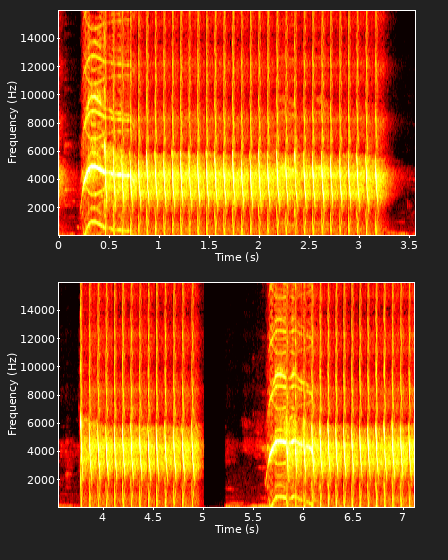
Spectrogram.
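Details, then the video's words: Bar-winged prinia singing energetically: a sharp upslurred whistle opens a long, fast, buzzy trill of rapidly repeated high notes that runs about three seconds, breaks off, resumes, then a fresh whistle starts another burst. "Ciblek Gacor"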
